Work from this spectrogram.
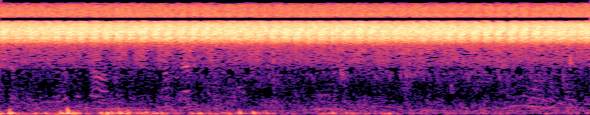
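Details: Sunset cicada chorus at Cape Fiolent in Crimea: an unbroken shrill hiss held at one pitch throughout, over low surging thumps of waves on the steep coast.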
